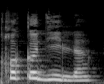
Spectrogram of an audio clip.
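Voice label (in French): "crocodile", French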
